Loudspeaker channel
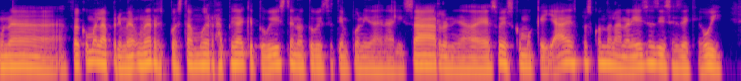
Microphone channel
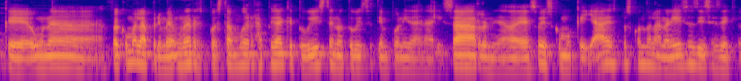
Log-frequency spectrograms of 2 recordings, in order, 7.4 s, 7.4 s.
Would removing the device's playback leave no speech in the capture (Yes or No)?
Yes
